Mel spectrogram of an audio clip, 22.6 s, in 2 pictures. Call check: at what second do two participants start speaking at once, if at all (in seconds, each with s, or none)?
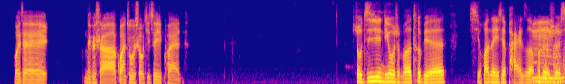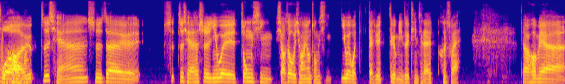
10.6 s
